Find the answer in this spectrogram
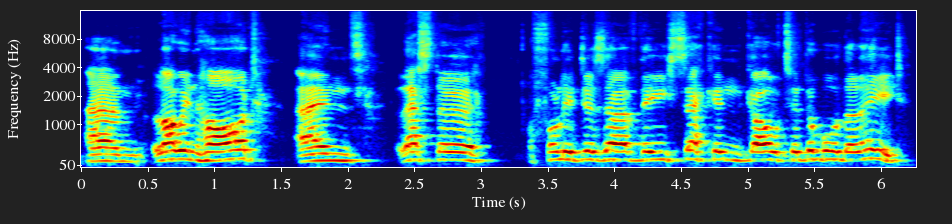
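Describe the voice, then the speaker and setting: Higher-voiced man hosting football chat. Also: fairly even intonation, unhurried. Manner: leads the talk, asks co-hosts questions. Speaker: podcast host.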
